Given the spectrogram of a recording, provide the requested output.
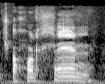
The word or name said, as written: ch'ixoLeen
